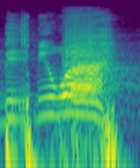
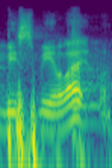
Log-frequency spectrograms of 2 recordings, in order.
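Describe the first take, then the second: First: It is drawn out slowly. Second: It is said at a quick pace. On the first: The reciter is showing off for people behind him. "kenapa jadi Bismillah?" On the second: This is how the reciter usually reads. "Biasa lagi"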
